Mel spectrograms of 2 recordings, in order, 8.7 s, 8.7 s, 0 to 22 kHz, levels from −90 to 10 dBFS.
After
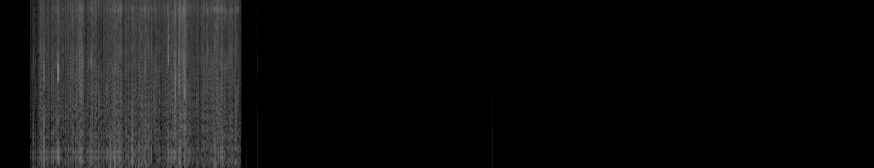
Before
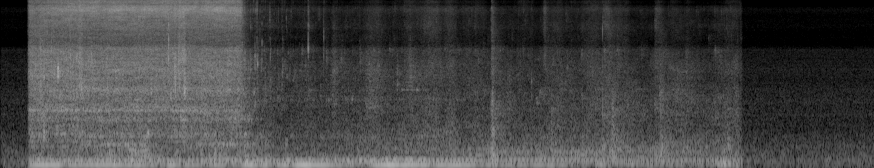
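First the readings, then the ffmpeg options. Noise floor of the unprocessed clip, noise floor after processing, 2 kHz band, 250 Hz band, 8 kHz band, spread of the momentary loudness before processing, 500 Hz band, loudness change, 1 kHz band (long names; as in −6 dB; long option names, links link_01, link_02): −53 dBFS, below −85 dBFS, −17.5 dB, −17.5 dB, −14.5 dB, 19 LU, −17.0 dB, −13.5 dB, −15.5 dB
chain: -af "aeval=exprs='val(0)*sin(2*PI*230*n/s)':channel_layout=same,acrusher=bits=2:mix=0:aa=0.5,volume=-7.5dB"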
